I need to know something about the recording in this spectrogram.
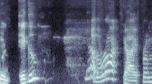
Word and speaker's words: Igoo: I don't know how to pronounce it. IGOO or is it LGO? Yeah. No, it's Igu.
